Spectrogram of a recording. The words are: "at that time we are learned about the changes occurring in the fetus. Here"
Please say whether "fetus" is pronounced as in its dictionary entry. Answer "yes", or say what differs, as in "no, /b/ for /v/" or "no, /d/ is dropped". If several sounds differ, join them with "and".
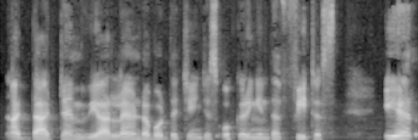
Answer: yes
